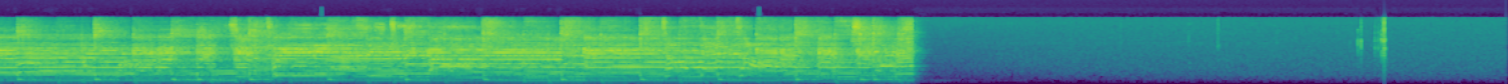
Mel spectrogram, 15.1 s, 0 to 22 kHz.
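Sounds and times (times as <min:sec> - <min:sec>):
rock song on vinyl record: 0:00.0 - 0:09.4.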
